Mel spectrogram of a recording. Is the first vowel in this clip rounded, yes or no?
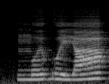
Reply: no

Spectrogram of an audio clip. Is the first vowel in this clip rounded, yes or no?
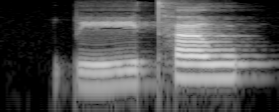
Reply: no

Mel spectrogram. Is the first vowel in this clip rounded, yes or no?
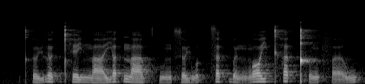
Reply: yes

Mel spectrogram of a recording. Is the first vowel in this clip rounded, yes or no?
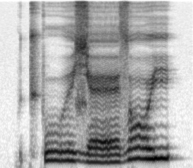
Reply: yes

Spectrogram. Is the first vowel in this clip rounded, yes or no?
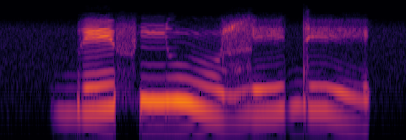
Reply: no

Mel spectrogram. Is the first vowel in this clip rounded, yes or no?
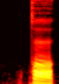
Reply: yes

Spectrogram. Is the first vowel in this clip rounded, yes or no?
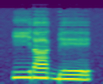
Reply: no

